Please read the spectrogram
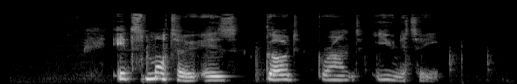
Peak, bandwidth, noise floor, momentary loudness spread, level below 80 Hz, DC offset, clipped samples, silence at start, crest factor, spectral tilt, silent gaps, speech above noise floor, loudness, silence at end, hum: -2 dBFS; 11.5 kHz; -63 dBFS; 17 LU; -76 dBFS; under 0.1%; under 0.1%; 1.15 s; 20 dB; -4.5 dB/octave; none; 43 dB; -21 LUFS; 0.8 s; none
